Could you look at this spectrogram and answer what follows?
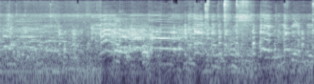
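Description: Roosters crow repeatedly amid clucking fowl at a busy chicken market in Tabunok, several loud overlapping calls close by with crowd murmur and faint voices in the background.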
